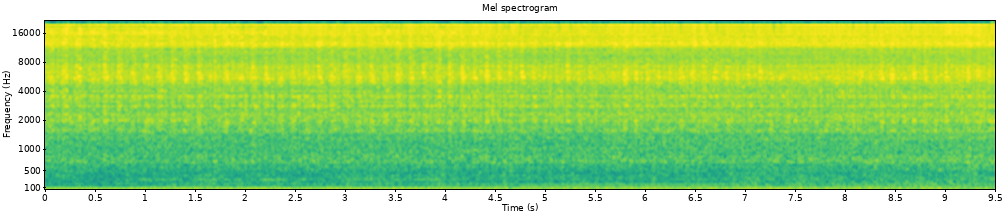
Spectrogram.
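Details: Barn-find Cadillac 7-liter V8 after new spark plugs, first run in 30+ years: deep steady low rumble with even beat, no knocks or misses; big V8 idling smoothly.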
